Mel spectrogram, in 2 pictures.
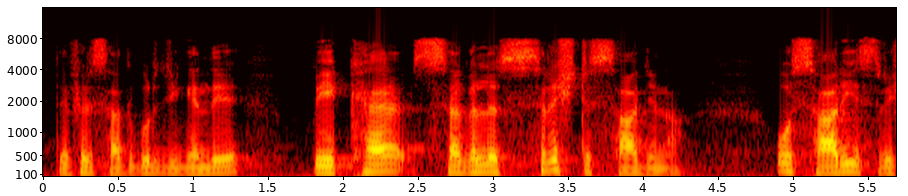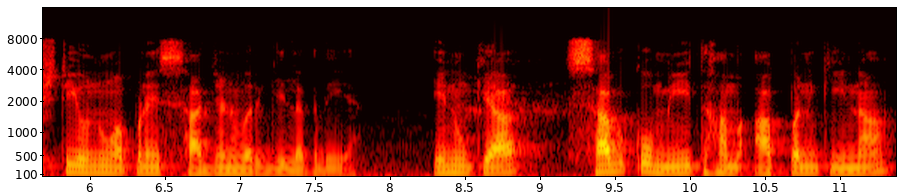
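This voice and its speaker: A man giving a scripture discourse, moving between slow, drawn-out chanting of verses and plain explanation. His voice sits at an ordinary middle pitch. The recording sounds dull and muffled. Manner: chants scripture lines slowly, then explains them. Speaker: Sikh scripture teacher. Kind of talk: religious discourse.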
